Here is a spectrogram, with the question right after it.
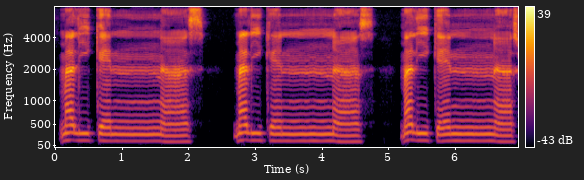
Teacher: you can hear the sound of the noon from my nose when I'm coming up to that noon with the gunna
